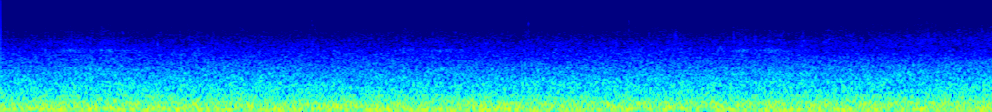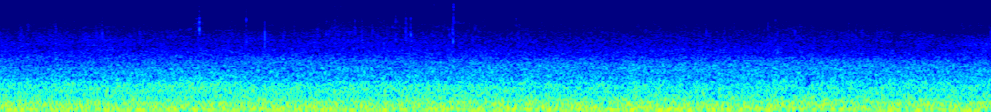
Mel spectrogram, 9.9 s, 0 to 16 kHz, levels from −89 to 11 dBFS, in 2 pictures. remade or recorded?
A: remade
